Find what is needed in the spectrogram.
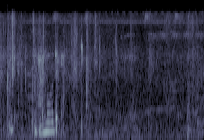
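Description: Near silence, apart from a brief faint voice in the first second or so and a few faint ticks.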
